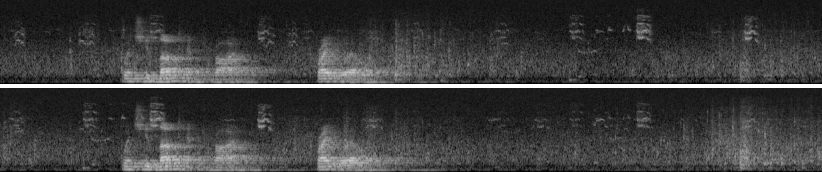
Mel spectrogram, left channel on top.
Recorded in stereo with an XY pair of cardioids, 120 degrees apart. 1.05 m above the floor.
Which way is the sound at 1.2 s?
20° right.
